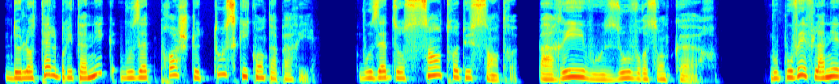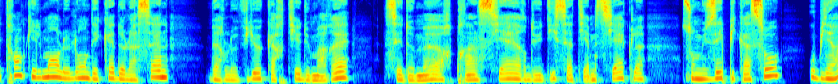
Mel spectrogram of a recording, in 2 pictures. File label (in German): FR Kommentar Neutral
